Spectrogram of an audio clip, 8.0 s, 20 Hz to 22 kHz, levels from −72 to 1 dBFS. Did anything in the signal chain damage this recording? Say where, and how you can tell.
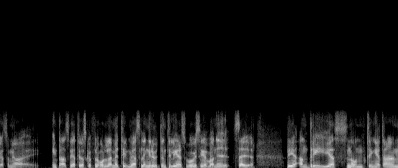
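Yes. Codec stage: the whole clip sounds rough and raspy with nothing above 7.5 kHz, which points to the AMR wideband (HD Voice) codec at its lowest rate, around 6.6 kbit/s.

Call processing: at 1.02 s the microphone volume stepped up about 6 dB, voice and background jumping together, as the software raised the input gain in one go.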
